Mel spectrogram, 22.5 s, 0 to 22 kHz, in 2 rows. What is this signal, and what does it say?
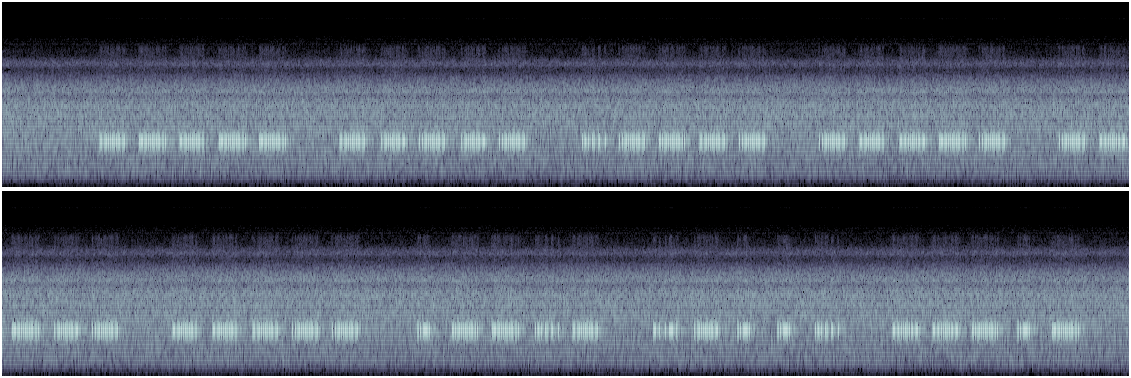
Hellschreiber (Feld-Hell, 122.5 baud), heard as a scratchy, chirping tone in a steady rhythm, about 1000 Hz, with radio static. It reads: 85655 89393 73283 36053 30593 66833 12578 49117 00215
